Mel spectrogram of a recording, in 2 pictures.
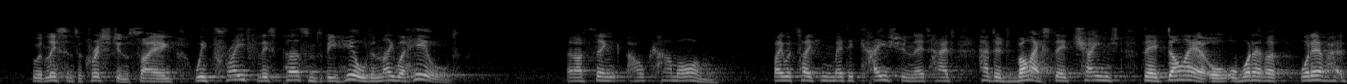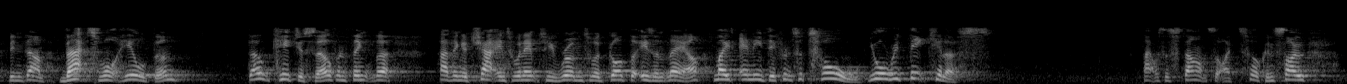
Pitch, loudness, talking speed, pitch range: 190 Hz, -31 LUFS, 185 wpm, 175-210 Hz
